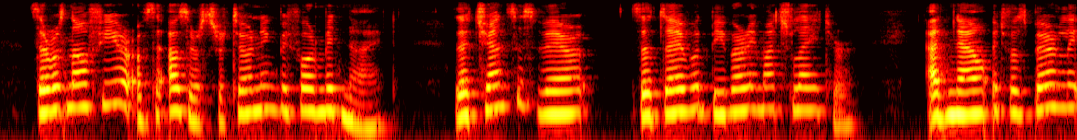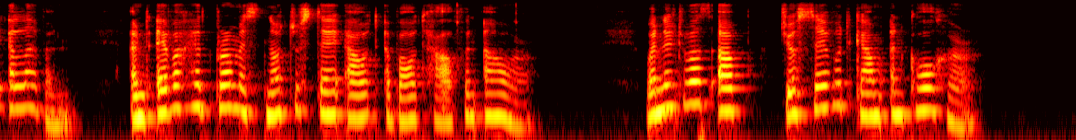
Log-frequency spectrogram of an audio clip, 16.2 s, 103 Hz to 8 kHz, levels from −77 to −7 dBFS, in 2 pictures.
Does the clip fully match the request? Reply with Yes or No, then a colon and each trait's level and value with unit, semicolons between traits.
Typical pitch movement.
Yes: average, 3.5 semitones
